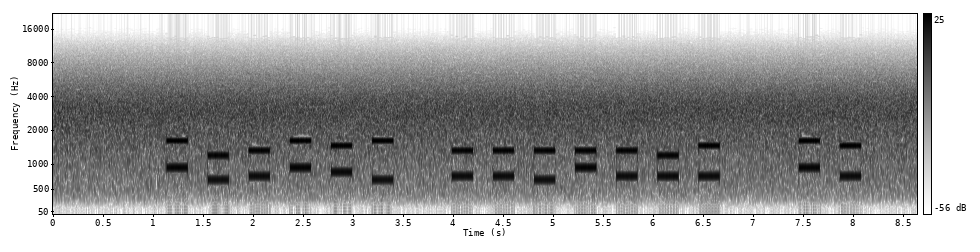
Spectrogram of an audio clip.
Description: DTMF, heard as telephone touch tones, dialled by machine, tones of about 210 ms, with phone line noise. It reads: D15D9A 5520546 D6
